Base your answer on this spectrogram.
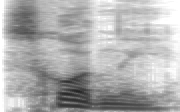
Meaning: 1. similar 2. analogous 3. kindred 4. cognate 5. saleable 6. even 7. near
- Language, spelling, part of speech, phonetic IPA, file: Russian, сходный, adjective, [ˈsxodnɨj], Ru-сходный.ogg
